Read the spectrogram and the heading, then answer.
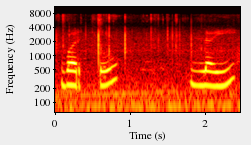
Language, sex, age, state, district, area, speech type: Punjabi, female, 18-30, Punjab, Fazilka, rural, read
